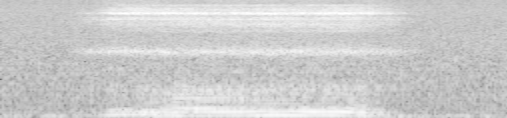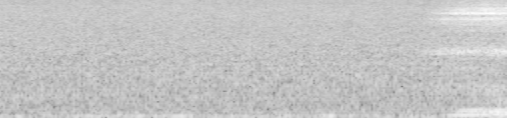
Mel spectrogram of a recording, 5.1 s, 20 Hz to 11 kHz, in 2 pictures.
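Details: Sleeping girl snoring: a rough, droning snore on the in-breath, about 1.5 seconds long, with the next starting about four seconds later; ordinary snoring.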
